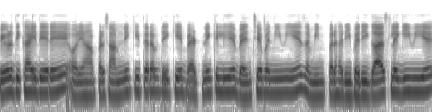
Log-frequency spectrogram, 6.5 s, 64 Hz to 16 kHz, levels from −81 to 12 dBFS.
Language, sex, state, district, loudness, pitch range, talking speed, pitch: Hindi, female, Chhattisgarh, Sukma, -17 LUFS, 150-175 Hz, 240 wpm, 170 Hz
